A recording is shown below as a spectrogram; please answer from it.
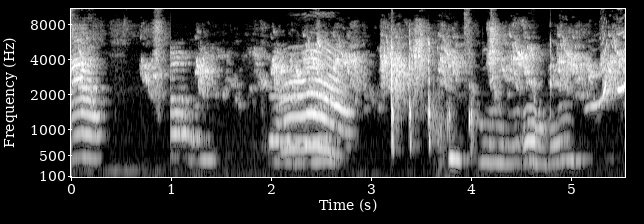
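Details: One of two pet parrots, a male teasing a female, producing harmonic, speech-like drawn-out calls and squawks that rise and fall, with scratchy chatter in between.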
